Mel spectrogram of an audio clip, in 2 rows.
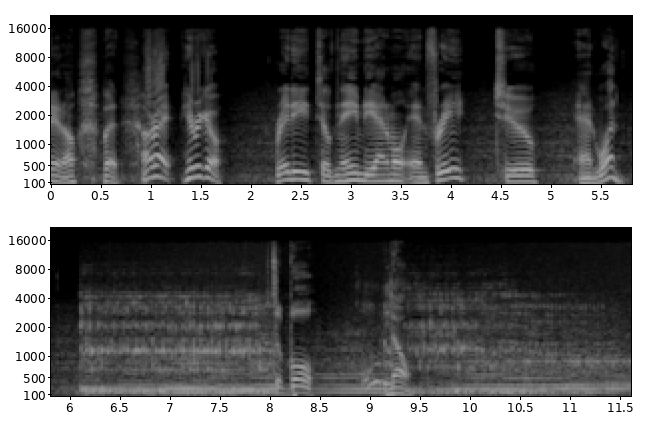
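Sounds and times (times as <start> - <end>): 
speech: 0.0 - 6.2, 8.0 - 8.6, 9.2 - 9.6
tiger roar: 6.1 - 8.3, 8.9 - 11.5.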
